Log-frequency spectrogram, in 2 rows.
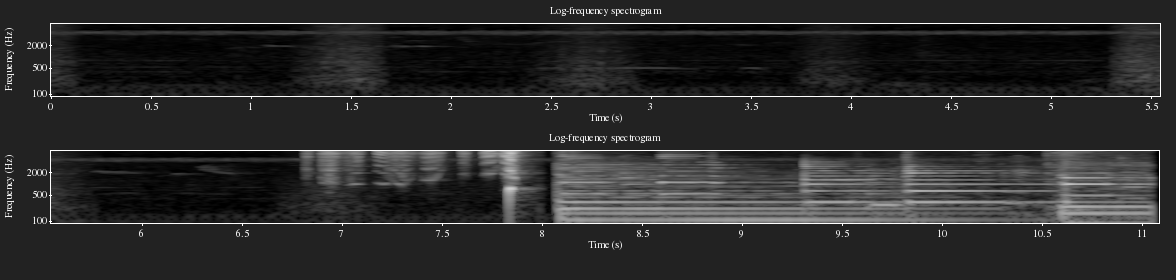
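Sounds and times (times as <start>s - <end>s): soft breathy puffs: 0.0s - 0.4s, 1.1s - 4.4s, 5.3s - 6.0s.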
